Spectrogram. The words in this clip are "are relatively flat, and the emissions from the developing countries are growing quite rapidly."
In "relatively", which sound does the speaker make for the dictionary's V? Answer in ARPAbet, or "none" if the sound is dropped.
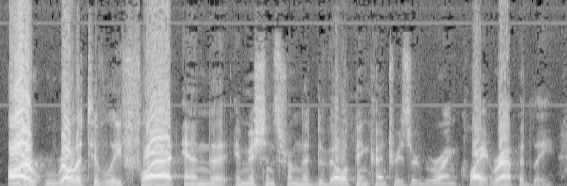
V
